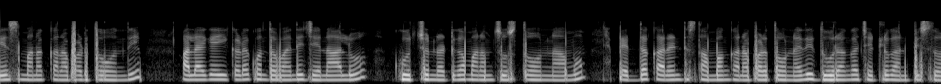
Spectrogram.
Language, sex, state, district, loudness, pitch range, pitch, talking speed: Telugu, female, Andhra Pradesh, Srikakulam, -19 LUFS, 210-225 Hz, 215 Hz, 120 wpm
